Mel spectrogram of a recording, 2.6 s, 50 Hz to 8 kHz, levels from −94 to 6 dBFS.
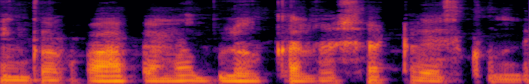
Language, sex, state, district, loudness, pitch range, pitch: Telugu, male, Andhra Pradesh, Srikakulam, -22 LUFS, 85-90 Hz, 85 Hz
